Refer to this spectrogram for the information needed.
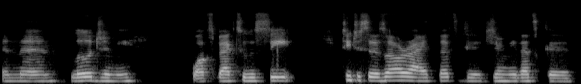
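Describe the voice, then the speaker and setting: A woman playing a sassy old 1940s radio comic, telling stand-up stories in a folksy, deadpan way with drawn-out pauses. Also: deep voice, close to an everyday voice. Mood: wry storytelling. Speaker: comedian performing a monologue.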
